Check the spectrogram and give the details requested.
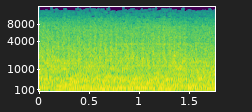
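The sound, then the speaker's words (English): A helicopter roars steadily and loudly, its dense engine noise layered over a low, pulsing rotor throb with no break, as it flies released captives to medical facilities. “And captives released by Hamas were flown by helicopters to medical facilities.”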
